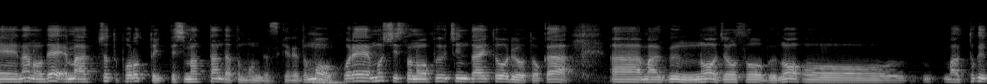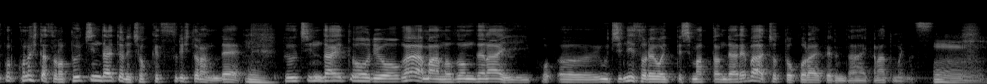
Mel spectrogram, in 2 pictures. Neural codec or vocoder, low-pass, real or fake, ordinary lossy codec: none; 7.2 kHz; real; none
